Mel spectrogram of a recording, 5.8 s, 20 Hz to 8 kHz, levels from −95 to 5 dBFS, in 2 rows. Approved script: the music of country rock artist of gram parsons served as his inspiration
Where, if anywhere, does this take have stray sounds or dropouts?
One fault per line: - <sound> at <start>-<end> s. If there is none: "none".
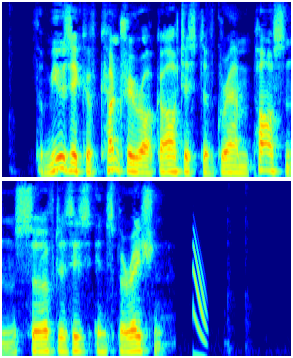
- chirp at 4.8-5.0 s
